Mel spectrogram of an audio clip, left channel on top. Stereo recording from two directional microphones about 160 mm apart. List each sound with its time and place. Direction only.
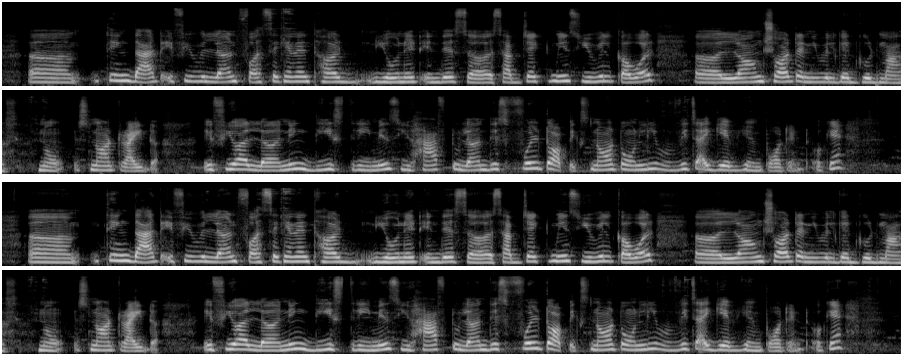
0.2 s speech: 25° right (ahead or behind)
